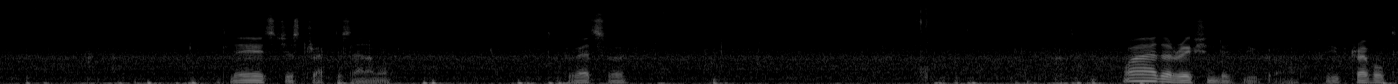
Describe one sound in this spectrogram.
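Footsteps crunch over a forest floor.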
